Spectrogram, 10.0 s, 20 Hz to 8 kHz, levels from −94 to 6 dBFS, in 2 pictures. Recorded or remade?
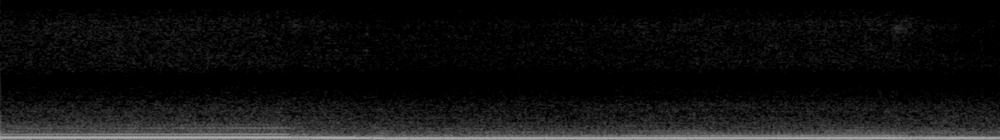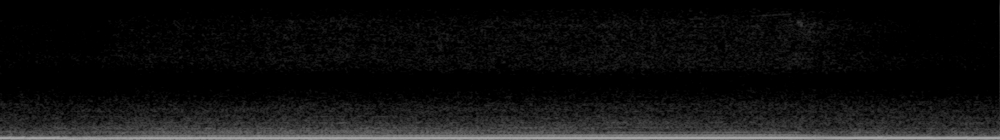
recorded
